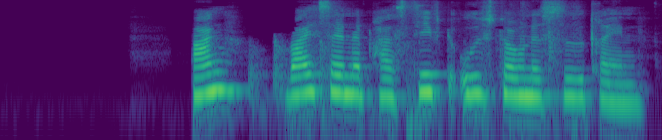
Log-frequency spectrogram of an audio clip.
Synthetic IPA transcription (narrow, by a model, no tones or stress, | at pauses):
ɑŋʋɑ̈ɪsænəpʰʁɑsd̥ifd̥uð̞ˠsd̥ɔʊnəsið̞ˠɡ̥ʁɛːn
